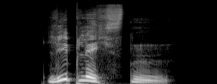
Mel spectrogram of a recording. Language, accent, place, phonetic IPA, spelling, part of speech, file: German, Germany, Berlin, [ˈliːplɪçstn̩], lieblichsten, adjective, De-lieblichsten.ogg
- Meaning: 1. superlative degree of lieblich 2. inflection of lieblich: strong genitive masculine/neuter singular superlative degree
